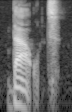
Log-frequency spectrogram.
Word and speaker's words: doubt: So mind the pronunciation here too, because this word, in this word, we don't pronounce the B. So we don't say doubt, we just say doubt, right?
